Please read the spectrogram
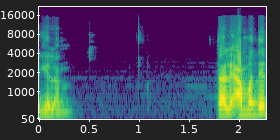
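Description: A man's speaking voice trails off, then a gap of near silence broken by two faint clicks about half a second apart, and speech starts again near the end.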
